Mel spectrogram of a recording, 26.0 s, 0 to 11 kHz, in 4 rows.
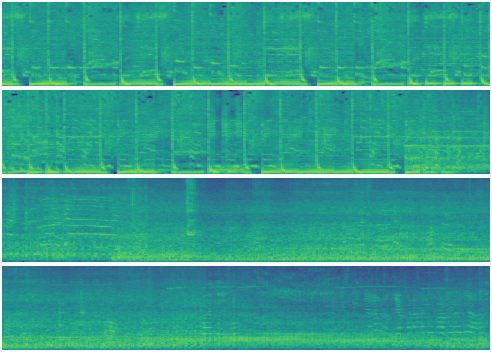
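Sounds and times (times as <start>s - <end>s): people talking: 11.9s - 14.7s
vehicle engines rumbling: 11.9s - 26.0s.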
